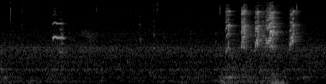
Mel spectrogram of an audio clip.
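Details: Caged African lovebirds at meal time, eating holy basil: one sharp high chirp early, then a quick run of five bright, high chirps near the end over a quiet background.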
